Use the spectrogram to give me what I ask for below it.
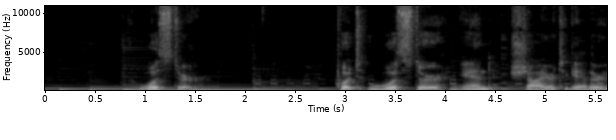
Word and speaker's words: Worcester: This part is pronounced Worcester. Worcester.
